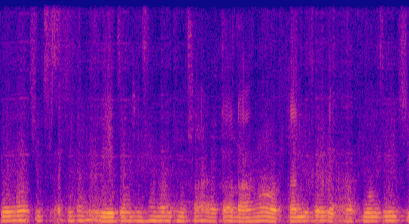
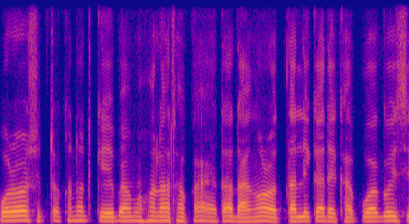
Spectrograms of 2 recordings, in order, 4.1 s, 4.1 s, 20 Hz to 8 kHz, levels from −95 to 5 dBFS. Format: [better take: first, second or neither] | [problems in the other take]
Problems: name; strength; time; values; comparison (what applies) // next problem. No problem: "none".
second | noise reduction (neural separator model SepFormer DNS4)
